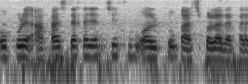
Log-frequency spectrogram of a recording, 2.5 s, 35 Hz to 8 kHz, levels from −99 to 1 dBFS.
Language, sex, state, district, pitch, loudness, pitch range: Bengali, male, West Bengal, Kolkata, 190 Hz, -17 LUFS, 175-200 Hz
